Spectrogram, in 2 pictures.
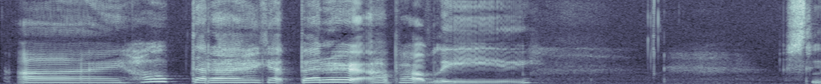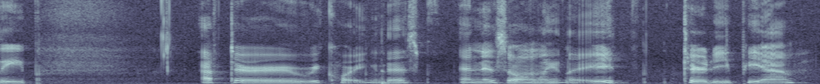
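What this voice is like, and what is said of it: Tired, sick-sounding voice. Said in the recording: “I'm so tired. I think you can probably tell from my voice.”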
